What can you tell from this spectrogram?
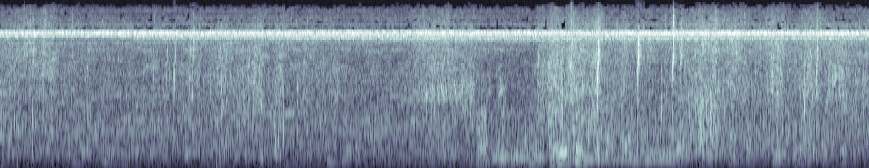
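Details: Hungry infant macaque Leo begging its mother for milk: after quiet opening seconds, a run of short, plaintive, wavering whimpers comes in the second half over a constant high-pitched whine and rural background hiss.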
